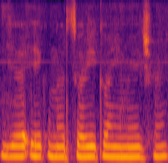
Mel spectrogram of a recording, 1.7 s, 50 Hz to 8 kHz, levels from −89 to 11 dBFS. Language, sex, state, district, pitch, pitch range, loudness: Hindi, female, Jharkhand, Ranchi, 185 Hz, 180-190 Hz, -14 LUFS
